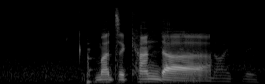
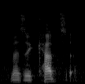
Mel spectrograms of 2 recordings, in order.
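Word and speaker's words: Masakadza: Matakanda. That's not how you pronounce it though. It's Matakatsa.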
